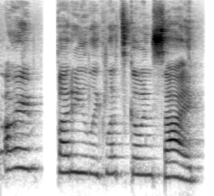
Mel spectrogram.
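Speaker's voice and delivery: high, coaxing mom voice; gentle mom. Retold or imitated. Retelling mom leading her little boy inside, coaxing.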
